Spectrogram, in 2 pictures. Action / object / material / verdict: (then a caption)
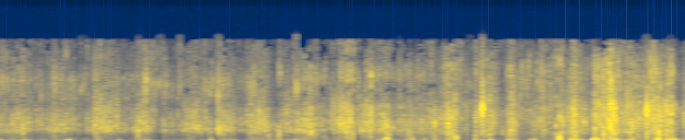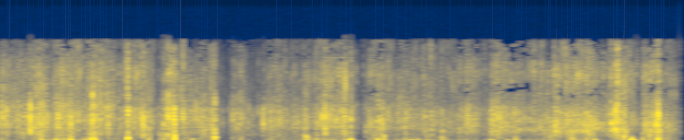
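scrape / plastic bubble wrap / plastic / none. A strip of clear plastic bubble wrap with air-filled bubbles is twisted by hands and squeezed into a ball. It makes a steady, bright crinkling and crackling, dense with sharp snaps, at a fairly low level throughout.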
